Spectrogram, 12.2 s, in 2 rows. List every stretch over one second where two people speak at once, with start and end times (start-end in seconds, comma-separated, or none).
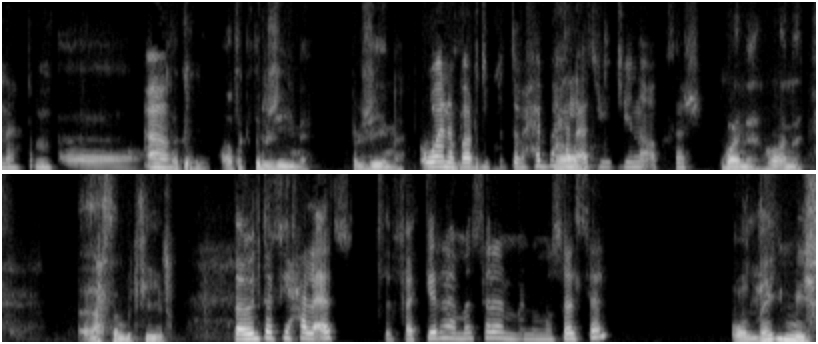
none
